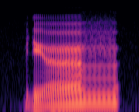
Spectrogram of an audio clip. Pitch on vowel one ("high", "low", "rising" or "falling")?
rising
